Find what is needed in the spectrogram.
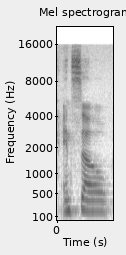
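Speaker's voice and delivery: usual speaking voice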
